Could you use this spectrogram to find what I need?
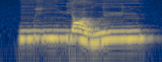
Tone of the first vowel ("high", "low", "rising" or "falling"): high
